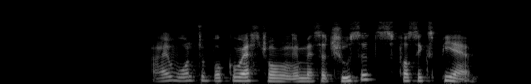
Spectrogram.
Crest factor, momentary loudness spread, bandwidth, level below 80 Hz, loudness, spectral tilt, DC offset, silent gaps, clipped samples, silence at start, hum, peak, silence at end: 22 dB; 10 LU; 8.2 kHz; -74 dBFS; -35 LUFS; -5.5 dB/octave; under 0.1%; none; under 0.1%; 1.55 s; none; -14 dBFS; 0.6 s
